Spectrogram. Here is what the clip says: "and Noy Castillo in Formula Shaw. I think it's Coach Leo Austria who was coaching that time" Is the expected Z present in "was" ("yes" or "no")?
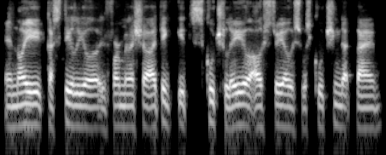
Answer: no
